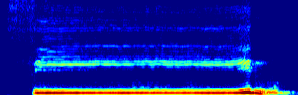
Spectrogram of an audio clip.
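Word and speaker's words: سين: আচ্ছা, উচ্চারণটা কেমন হবে? ইংরেজিতে যে সি আছে, এ বি সি, ঠিক সি এর মতো উচ্চারণ হয়, সে সেখানে একটু ন যুক্ত হয়েছে, যেরকম সিন, একটা ন যুক্ত হয়েছে আর কি।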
